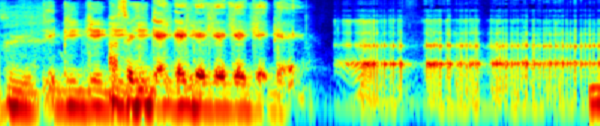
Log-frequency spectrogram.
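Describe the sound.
A voice imitates the eerie noise a ghost makes at night: a drawn-out throaty vocal sound, a brief pause, then a rough, raspy, croaking stretch that carries on to the end.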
